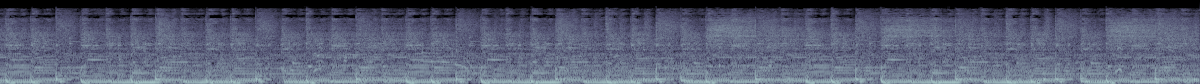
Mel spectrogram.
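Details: Loud, dense music with a driving beat fills the whole recording, with a brief trace of speech; no animal sounds.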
